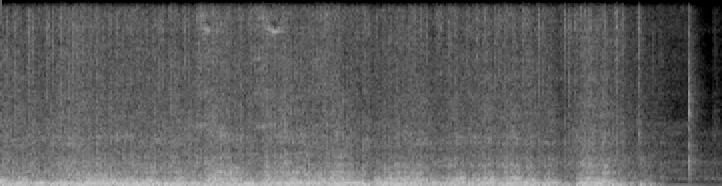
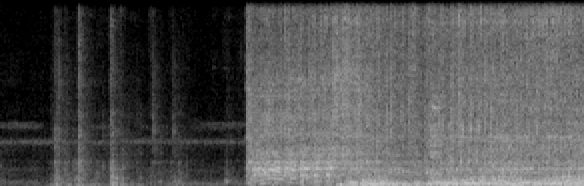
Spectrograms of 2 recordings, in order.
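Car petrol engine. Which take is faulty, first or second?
first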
